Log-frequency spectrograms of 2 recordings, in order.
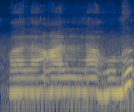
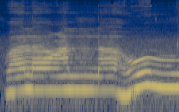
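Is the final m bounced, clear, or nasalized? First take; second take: bounced; clear. First: The final m is released with a bounce. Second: The final m is plain, without nasal hum. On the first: The speaker calls it wrong. "Jangan membacanya" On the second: The speaker calls it right. "Dibacanya harus jelas tanpa ada uh, gunanya"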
